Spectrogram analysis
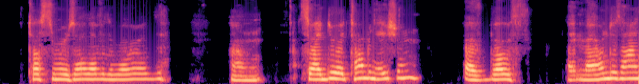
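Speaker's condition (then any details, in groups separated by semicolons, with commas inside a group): Spinal muscular atrophy type 2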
